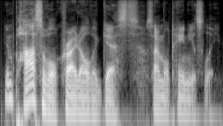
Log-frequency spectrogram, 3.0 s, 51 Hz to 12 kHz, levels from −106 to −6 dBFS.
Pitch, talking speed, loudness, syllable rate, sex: 90 Hz, 120 wpm, -21 LUFS, 4.8 syllables/s, male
